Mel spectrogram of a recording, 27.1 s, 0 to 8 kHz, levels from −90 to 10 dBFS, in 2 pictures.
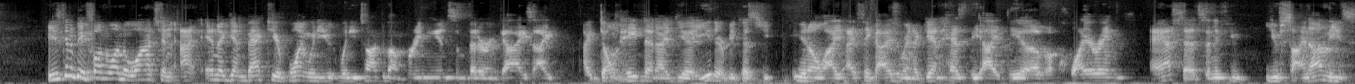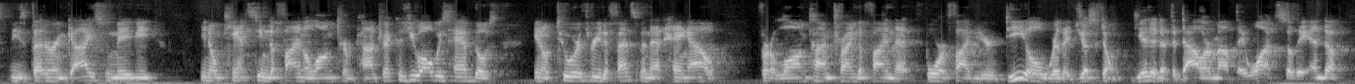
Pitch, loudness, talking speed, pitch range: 125 Hz, -16 LUFS, 255 wpm, 120-145 Hz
